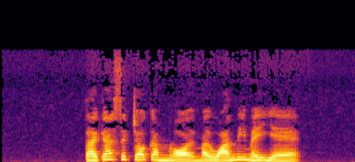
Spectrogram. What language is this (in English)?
Cantonese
